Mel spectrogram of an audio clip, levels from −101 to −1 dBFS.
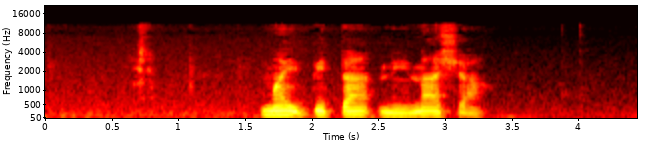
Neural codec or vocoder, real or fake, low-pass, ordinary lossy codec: vocoder, 44.1 kHz, 128 mel bands every 256 samples, BigVGAN v2; fake; 10.8 kHz; Opus, 64 kbps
